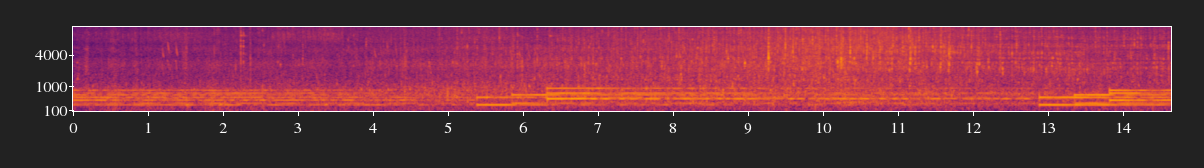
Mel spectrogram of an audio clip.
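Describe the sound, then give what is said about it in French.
Gentle lapping of water makes a soft, steady wash that runs the whole way through, with sustained held tones beneath it. “serez-vous sensible à ce doux clapotis ?”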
